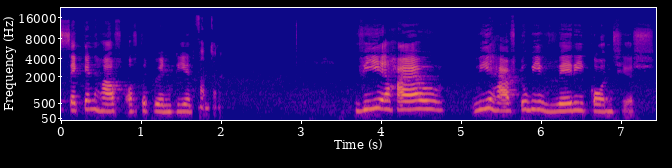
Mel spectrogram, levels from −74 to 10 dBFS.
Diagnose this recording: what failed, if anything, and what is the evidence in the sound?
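Section at the wrong speed, 1.65 to 2.79 s: speech runs 1.68 times fast, roughly ten semitones higher, likely from playback on the wrong clock.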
